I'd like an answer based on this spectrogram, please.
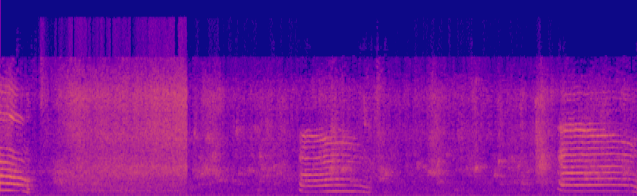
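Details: Pet cat Naru, recovered from FIP, with a voice changing as it grows, gives three harmonic meows; the last two are longer and arch down, about two and a half seconds apart, over a low steady indoor hum.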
